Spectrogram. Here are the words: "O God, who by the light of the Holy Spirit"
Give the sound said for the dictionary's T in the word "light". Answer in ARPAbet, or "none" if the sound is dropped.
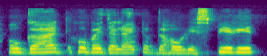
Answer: T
